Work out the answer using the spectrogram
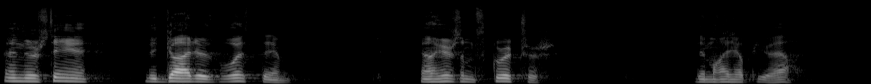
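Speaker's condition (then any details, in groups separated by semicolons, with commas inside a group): Cerebral palsy; lifelong disability since youth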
